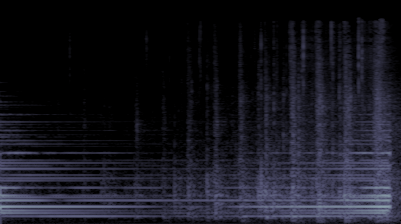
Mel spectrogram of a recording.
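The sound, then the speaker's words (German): Horse hooves clatter as a cavalry guard rides behind the French emperor through the Brandenburg Gate. Many hoofbeats beat over sustained musical tones and swell louder toward the end. “reitet der französische Kaiser an der Spitze seiner Garde durch das Brandenburger Tor.”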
